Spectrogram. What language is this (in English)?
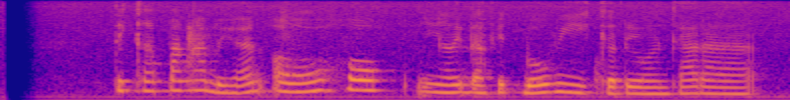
Sundanese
